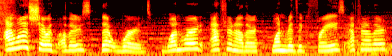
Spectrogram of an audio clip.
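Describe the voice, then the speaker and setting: Woman, high voice, staged recitation, faint music behind. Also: expressive, normal speed. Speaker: readers theater performer. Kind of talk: scripted recitation.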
